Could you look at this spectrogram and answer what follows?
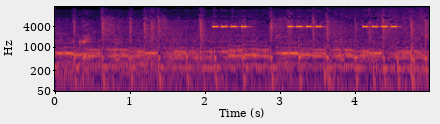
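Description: An alarm clock in a suspense crime film scene rings in three short repeated bursts over a steady musical background, each burst a quick run of high bright tones.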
